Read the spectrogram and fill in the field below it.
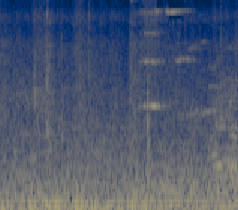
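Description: The Secunderabad–Jammu Tawi Humsafar Express pulls into Kazipet Junction with a steady, close rumble of wheels on rails, faint squeals rising over the continuous rolling noise.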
